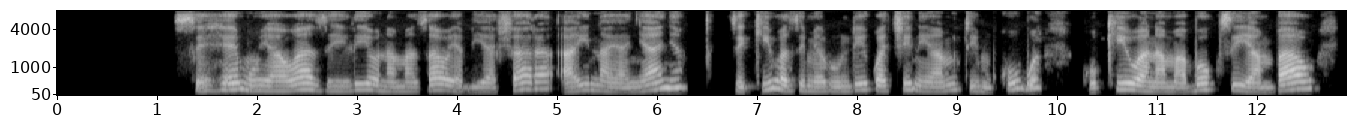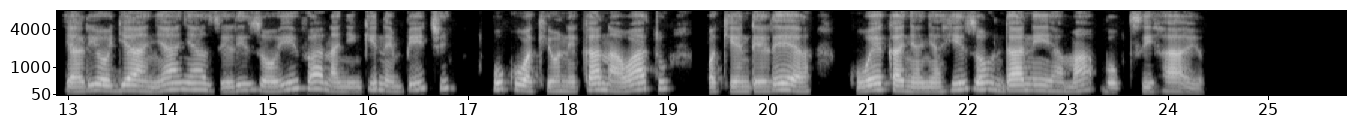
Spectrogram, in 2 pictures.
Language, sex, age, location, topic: Swahili, female, 50+, Dar es Salaam, agriculture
